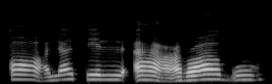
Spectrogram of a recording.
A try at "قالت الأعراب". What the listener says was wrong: قالت الأعراب. Yes, the only thing I'd like you to do on is when you say qa, you kind of stop after it. You say qa, latil, qa, latil, qala, qala. Qalat.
